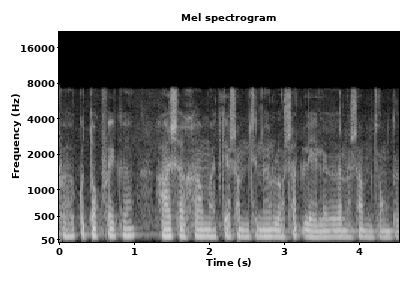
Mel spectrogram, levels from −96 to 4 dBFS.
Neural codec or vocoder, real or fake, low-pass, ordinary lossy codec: none; real; 7.2 kHz; none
